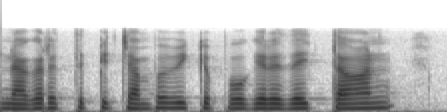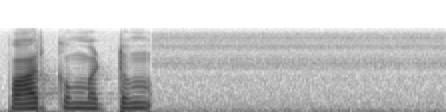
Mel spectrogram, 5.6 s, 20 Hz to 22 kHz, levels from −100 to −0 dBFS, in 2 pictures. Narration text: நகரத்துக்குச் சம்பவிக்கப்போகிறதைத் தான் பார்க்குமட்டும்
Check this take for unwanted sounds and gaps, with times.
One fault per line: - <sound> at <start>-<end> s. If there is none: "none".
none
